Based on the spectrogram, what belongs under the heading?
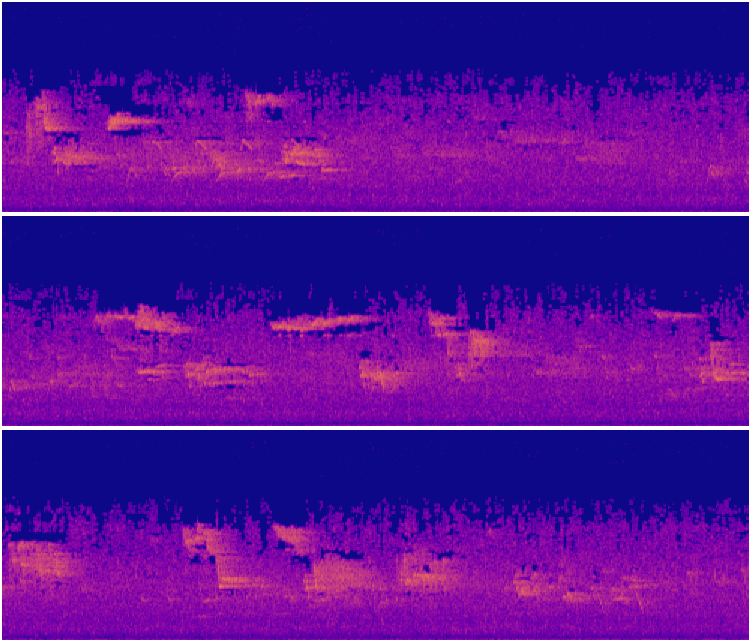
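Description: Birds chirping: short, high calls that come and go at irregular moments, over a low rumble.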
